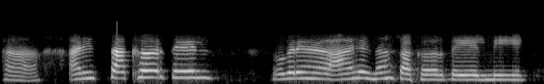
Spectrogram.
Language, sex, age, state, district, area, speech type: Marathi, female, 45-60, Maharashtra, Osmanabad, rural, conversation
